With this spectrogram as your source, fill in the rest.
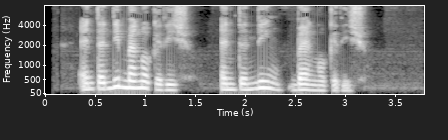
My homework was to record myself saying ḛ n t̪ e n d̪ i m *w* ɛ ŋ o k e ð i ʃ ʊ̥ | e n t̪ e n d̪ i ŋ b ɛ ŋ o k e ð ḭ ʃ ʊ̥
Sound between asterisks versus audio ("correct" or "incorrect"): incorrect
